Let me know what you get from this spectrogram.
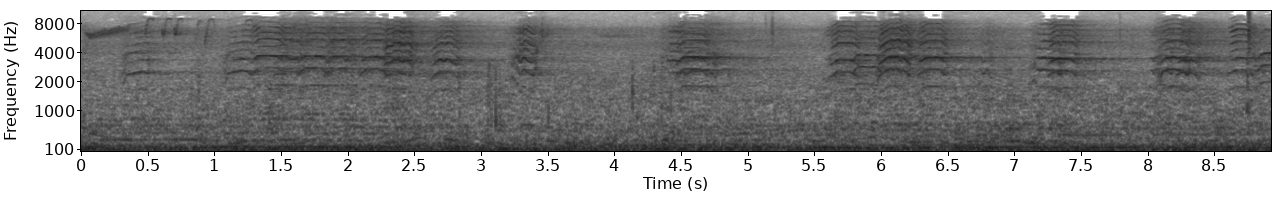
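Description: A bird chirping in repeated bursts of quick, high, arched notes, each burst lasting about a second and coming every second or two, over a steady low hum.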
